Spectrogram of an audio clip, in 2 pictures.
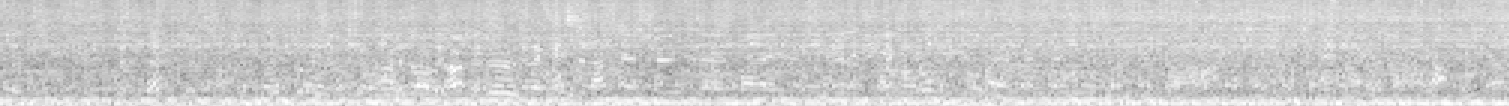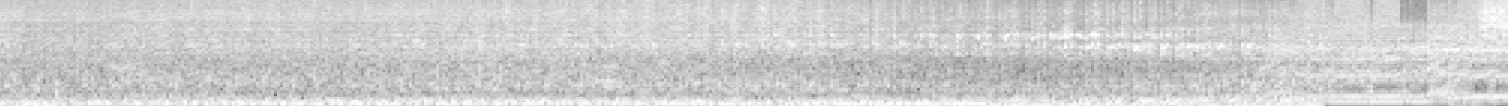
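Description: A car engine idling steadily under background talk from people nearby; the engine sound stops abruptly near the end.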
